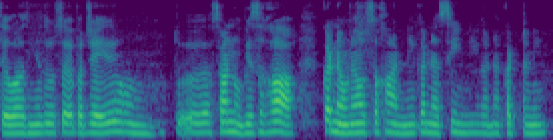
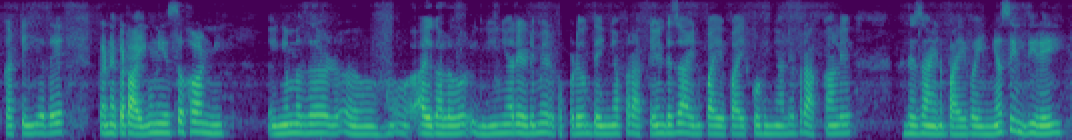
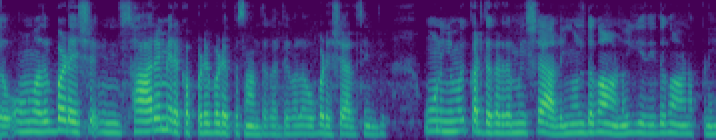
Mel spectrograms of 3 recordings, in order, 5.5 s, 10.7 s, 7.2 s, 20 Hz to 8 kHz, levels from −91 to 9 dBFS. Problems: none marked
